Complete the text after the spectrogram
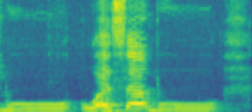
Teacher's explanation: میم واو پیش مو ہے، واو مدہ ہے، تو لمبا کرنا ہے اس کو ایک الف کے برابر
